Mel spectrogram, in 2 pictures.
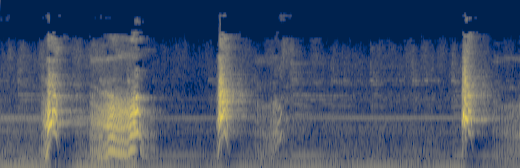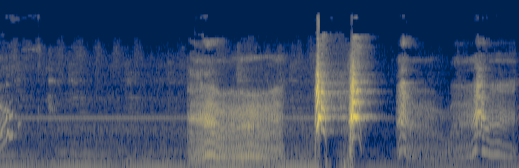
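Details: A Yorkshire Terrier puppy barking at the TV on seeing Rocket Raccoon gives sharp, high-pitched yaps spaced a few seconds apart over a steady television hum.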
